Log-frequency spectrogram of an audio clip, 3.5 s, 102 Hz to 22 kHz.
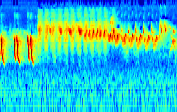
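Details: Nightingale before sunrise in still air: three loud clipped double notes, then a long fast high warbling trill of many quick notes. Zoom F6 with Sennheiser MKH 8040 microphone.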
